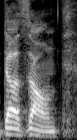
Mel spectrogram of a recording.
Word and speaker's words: DAZN: All right, so outside of the cheesy acronym of a company, it's called DAZN, DAZN, but you're supposed to pronounce it DAZN.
